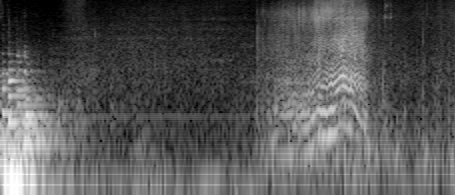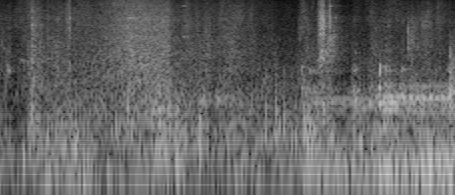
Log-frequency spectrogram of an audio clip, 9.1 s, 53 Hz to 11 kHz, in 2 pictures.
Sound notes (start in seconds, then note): 2.6 zipping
